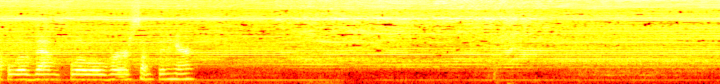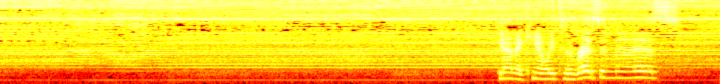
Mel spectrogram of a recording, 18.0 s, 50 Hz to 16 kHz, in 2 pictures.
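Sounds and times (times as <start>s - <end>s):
small electric air blower humming: 0.0s - 18.0s.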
